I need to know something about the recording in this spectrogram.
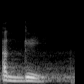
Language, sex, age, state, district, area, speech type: Punjabi, female, 45-60, Punjab, Patiala, rural, read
